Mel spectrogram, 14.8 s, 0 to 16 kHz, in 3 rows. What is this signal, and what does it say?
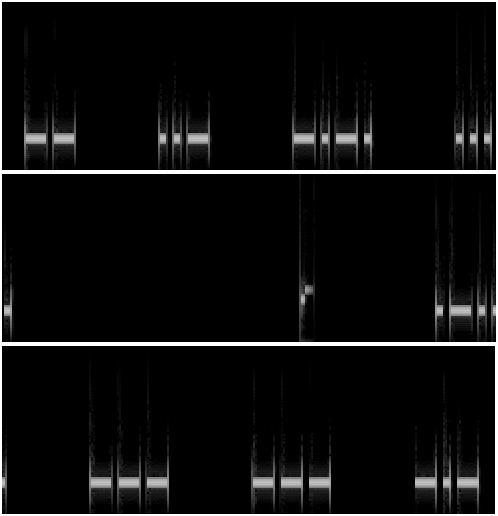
Morse code, heard as a keyed tone, about 17 wpm, spaced as for 8 wpm, 700 Hz. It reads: MUCH LOOK
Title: 4x Character Spacing - Top 300 Words - 17wpm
